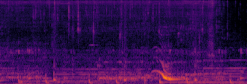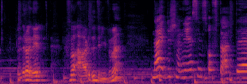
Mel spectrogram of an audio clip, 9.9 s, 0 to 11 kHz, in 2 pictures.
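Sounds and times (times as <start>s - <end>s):
bathroom tap running into a sink: 0.0s - 5.1s
speech: 5.4s - 9.8s.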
